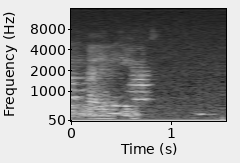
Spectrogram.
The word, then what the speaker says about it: Nike: brand के आते हैं NIKE उसको क्या बोलते हैं आजकल उसको बोला जाता है नाइकी ये जो जैकेट पहने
